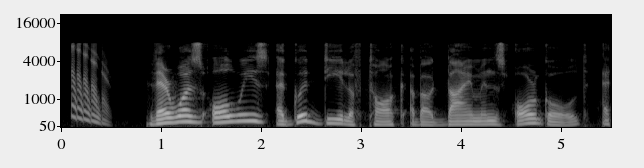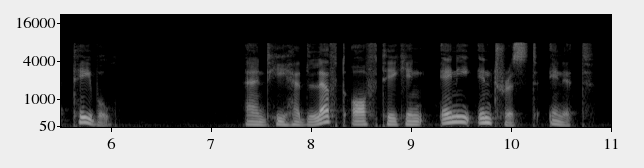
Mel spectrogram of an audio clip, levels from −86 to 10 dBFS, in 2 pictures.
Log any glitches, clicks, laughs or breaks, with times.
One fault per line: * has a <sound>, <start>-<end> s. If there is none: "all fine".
* has a chirp, 0.1-0.5 s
